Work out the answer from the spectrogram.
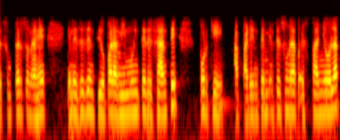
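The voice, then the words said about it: Colombian Spanish accent. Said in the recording (Spanish): “te escuchamos a ti, siempre con ese acento colombiano que tanto yo creo que nos gusta y sí, que te caracteriza”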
